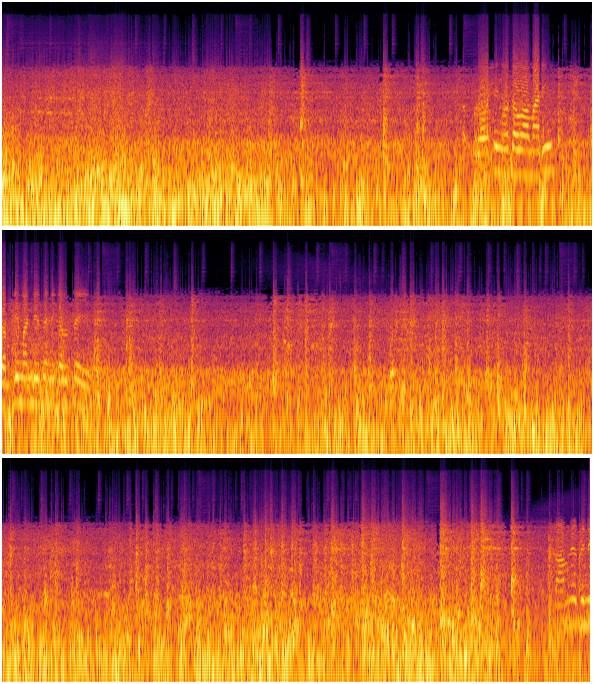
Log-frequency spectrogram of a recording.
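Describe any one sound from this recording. Two trains pass close by each other with a loud rumble and clatter of wheels on rails.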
